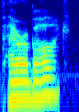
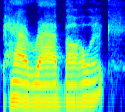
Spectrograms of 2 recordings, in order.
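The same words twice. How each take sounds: First: The vowel after 'par' is a vague 'uh' sound. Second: The vowel after 'par' is a full, clear vowel. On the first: The speaker calls it right. "We say parab- parabolic" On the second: The speaker calls it wrong. "We don't say parabolic"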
